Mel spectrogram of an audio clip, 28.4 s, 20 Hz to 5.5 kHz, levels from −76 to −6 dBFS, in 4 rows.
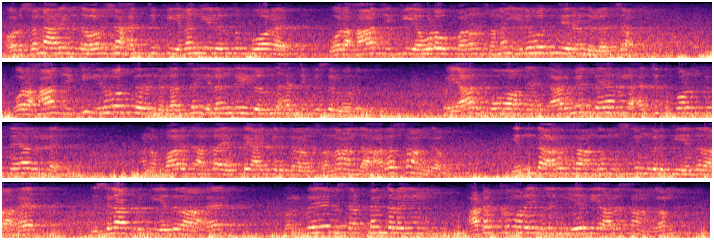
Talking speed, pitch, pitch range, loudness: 110 wpm, 240 Hz, 215-255 Hz, -13 LUFS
